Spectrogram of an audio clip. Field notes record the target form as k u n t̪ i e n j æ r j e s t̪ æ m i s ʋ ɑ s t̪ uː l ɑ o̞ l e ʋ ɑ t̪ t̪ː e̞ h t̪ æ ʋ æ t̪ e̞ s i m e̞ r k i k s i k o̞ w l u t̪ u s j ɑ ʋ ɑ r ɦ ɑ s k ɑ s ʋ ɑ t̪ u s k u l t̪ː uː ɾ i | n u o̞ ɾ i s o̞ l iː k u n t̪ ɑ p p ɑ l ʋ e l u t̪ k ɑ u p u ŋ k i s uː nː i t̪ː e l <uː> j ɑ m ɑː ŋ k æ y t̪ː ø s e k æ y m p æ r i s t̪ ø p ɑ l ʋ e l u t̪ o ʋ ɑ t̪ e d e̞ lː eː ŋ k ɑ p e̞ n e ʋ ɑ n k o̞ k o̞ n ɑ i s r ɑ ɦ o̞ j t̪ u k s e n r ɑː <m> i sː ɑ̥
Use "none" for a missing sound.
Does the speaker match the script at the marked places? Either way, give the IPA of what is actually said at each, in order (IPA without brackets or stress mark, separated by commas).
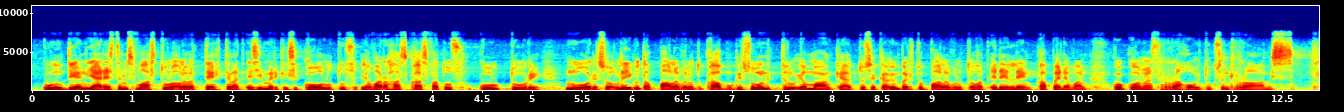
u, m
